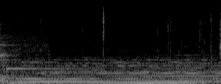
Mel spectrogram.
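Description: Quiet background music of held, steady tones, with faint scattered crackles.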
